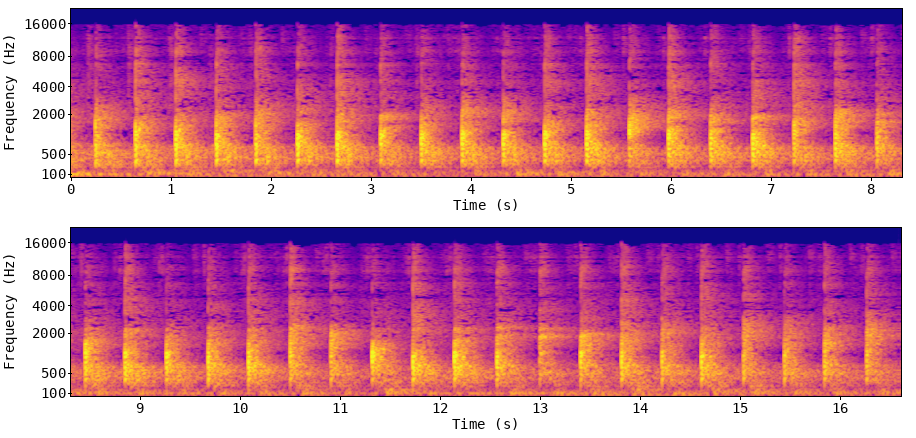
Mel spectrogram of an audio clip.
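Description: Jump rope in steady use: the rope slaps the floor mat and the jumper lands on each turn, a regular beat of about two and a half per second, each strike dying away quickly.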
